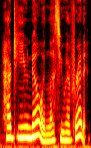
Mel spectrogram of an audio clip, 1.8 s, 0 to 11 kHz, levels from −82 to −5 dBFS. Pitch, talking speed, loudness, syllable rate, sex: 220 Hz, 295 wpm, -14 LUFS, 6.6 syllables/s, female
